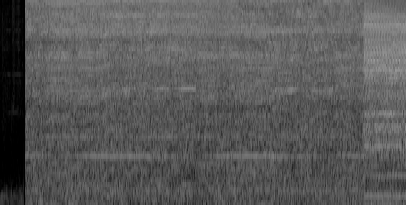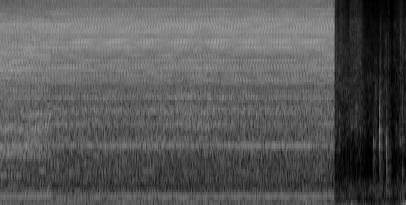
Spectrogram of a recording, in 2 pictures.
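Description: Belt grinder grinding bevels on a handmade knife blade, a loud, steady abrasive whine and hiss that shifts in pitch partway through, then stops abruptly.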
